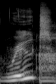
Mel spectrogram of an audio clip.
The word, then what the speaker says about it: route: So ROUTE, the spelling might throw you off if you see the word for the first time, but it's just pronounced just like the root of a tree.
